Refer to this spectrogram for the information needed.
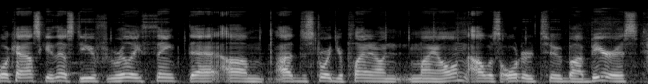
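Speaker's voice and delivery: ordinary talk, nothing marked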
